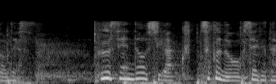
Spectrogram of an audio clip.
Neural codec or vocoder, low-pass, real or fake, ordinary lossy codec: codec, 16 kHz, 4 kbps, X-Codec, WavLM features, trained on Multilingual LibriSpeech; none; fake; none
